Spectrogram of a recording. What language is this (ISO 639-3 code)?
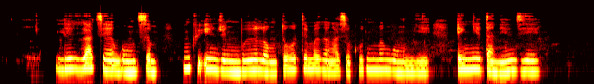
nnh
